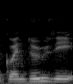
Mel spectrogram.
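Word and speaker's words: Guendouzi: the day that time apparently I don't say the D when I pronounce the name so Gwen doozy is on the field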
